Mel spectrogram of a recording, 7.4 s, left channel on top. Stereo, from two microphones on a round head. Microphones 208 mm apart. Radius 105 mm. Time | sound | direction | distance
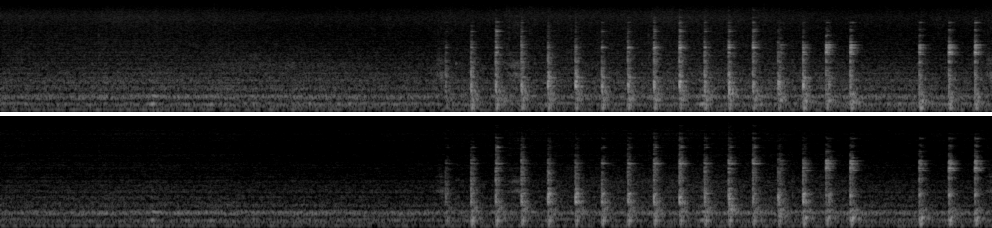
0.0 | an insect | 45° left (ahead or behind) | 0.8 m
3.3 | hammering | 15° left (ahead or behind) | 1.3 m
